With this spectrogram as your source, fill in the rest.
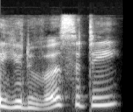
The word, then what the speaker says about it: university: a whole also a university a union a European a EU a unicorn a useful article because these words University Union European EU unicorn useful begin with a consonant sound similarly we see a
